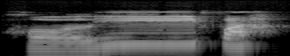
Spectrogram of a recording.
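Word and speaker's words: خليفة: bacanya bener holyfat and tapi kalau kita mau berhenti atau ada tanda waqaf atau di akhir ayat maka dibacanya menjadi khalifah Jadi huruf H dan pendek nggak dibaca panjang ya Ayah Mama udah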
